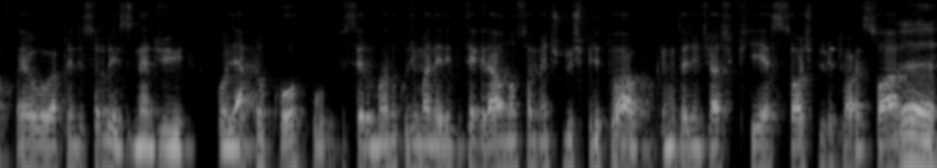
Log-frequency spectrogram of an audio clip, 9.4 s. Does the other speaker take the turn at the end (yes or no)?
no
